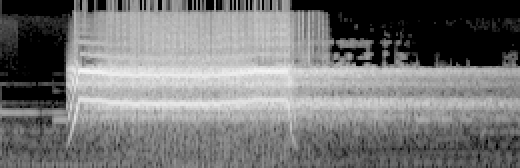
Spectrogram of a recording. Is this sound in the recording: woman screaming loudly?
yes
